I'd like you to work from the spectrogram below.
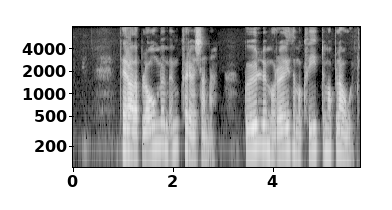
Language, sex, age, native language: Icelandic, female, 60-69, Icelandic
